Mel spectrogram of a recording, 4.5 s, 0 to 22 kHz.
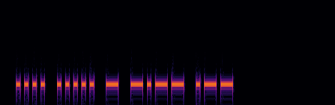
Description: Morse code, heard as a keyed tone, about 22 wpm, 700 Hz. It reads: H5TYW
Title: Code Groups - 5 Letter:Numbers - 22wpm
